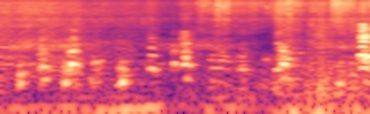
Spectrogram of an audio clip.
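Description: Hens clucking at their nests with a rooster among them, several short throaty clucks and murmurs overlapping close by in a quiet coop.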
